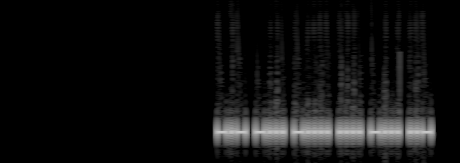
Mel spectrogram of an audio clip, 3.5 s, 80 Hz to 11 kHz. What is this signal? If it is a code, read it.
Morse code, heard as a keyed tone, about 52 wpm, 700 Hz. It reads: KB6HBU
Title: USA Call Signs - 6 Characters - Repeated 2x - 50wpm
